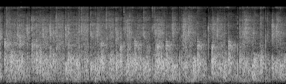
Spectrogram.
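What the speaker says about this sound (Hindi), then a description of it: "तो डिएक्शन जैसा प्लेटफॉर्म के लिए एक बार जोरदार ताली होना चाहिए।" A crowd gathered at an event in Ranchi breaks into hearty applause, a dense and steady wash of clapping that holds at full strength for about three seconds with no voices over it.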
